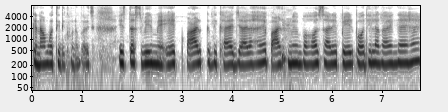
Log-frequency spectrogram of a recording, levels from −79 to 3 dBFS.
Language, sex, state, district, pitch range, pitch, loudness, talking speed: Hindi, female, Bihar, Vaishali, 215-230 Hz, 225 Hz, -15 LUFS, 125 wpm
